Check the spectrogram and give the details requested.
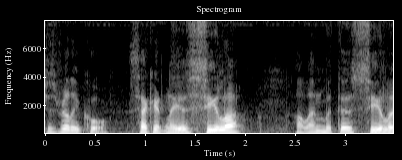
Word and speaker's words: Sila: How do you spell that? Sila? Sila, S-I-L-A, Sila.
